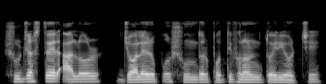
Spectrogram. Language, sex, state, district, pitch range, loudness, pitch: Bengali, male, West Bengal, Cooch Behar, 115-130 Hz, -17 LUFS, 120 Hz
